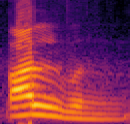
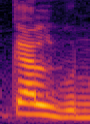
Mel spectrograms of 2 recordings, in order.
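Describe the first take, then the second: First: It begins with a deep, back-of-throat q sound. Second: It begins with a plain, front k sound. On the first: It means heart. The speaker calls it right. "কালবুন অর্থ হচ্ছে অন্তর" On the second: It means dog. The speaker calls it wrong. "আপনি কাপ দিয়ে বলেন কালবুন মানে হচ্ছে কুকুর"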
